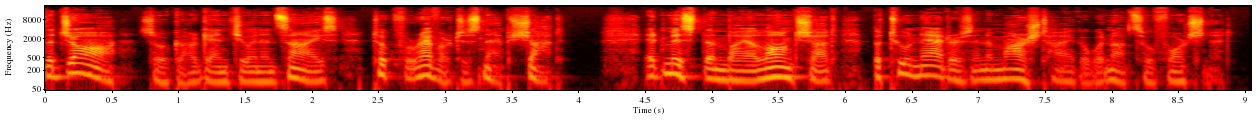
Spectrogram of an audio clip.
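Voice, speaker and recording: Guy reading a fantasy audiobook, lowish voice, dramatic scripted narration. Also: lively intonation, normal speed.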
